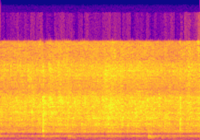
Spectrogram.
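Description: Chopped tomatoes sautéing in a pan for a mackerel fish curry, a steady close sizzle with faint stirring scrapes and no voices.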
